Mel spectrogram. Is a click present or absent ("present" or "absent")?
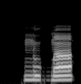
absent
